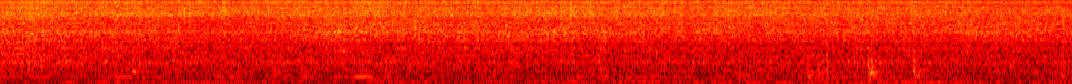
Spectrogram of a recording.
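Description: Chopped tomatoes fry in a pan with a loud, even hissing sizzle and faint stirring scrapes underneath, with no voices.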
